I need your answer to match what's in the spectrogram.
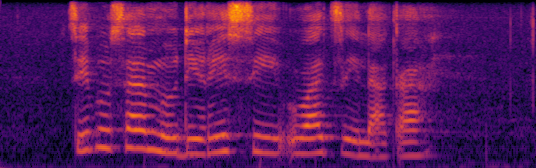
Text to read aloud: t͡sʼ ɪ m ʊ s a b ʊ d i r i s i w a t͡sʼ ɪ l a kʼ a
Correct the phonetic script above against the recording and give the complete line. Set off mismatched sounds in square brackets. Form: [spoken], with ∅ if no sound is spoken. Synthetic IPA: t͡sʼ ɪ [b] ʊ s a [m] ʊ d i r i s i w a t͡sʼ ɪ l a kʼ a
